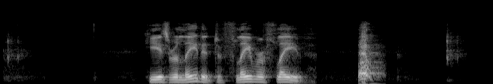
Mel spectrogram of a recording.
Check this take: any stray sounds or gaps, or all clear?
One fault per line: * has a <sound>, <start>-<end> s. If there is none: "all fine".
* has a bark, 3.6-3.9 s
